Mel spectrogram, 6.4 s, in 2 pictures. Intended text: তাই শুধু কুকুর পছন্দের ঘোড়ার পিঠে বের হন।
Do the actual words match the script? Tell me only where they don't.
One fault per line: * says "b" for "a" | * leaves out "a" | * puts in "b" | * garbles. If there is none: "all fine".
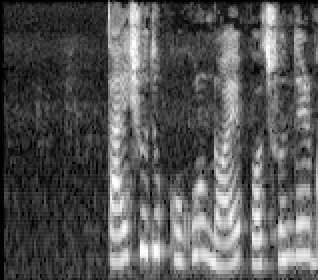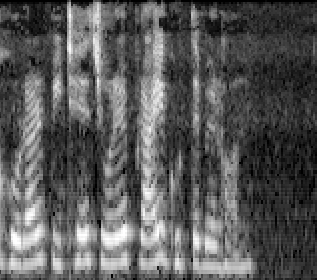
* puts in "নয়"
* puts in "চড়ে প্রায়ই ঘুরতে"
